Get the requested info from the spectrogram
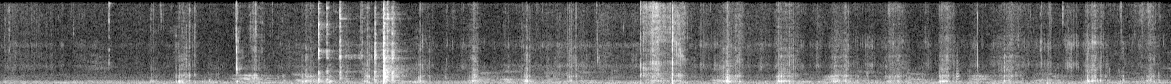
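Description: Close-up crunchy chewing and biting of raw vegetables: green papaya salad and a raw bitter melon. Irregular crisp crunches, with the sharpest bites about four and six and a half seconds in.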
